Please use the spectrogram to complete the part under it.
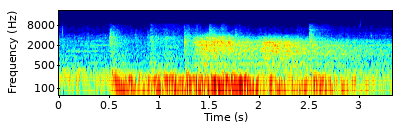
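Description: Tank combat from the video game Civilization 6: after a short quiet start, a loud, dense rumble of crashing battle noise with booming impacts rises and holds steady for about three seconds, with no voices.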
